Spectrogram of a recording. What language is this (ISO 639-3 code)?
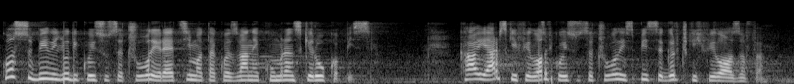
srp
